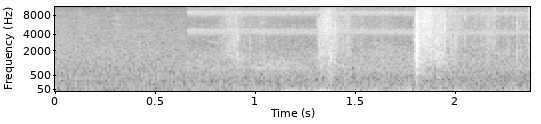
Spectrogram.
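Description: Footsteps on a path strewn with dry leaves: three steps about half a second apart, the last the loudest.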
